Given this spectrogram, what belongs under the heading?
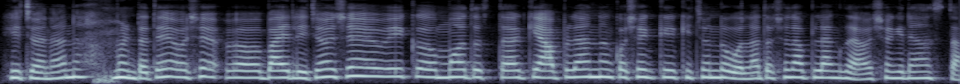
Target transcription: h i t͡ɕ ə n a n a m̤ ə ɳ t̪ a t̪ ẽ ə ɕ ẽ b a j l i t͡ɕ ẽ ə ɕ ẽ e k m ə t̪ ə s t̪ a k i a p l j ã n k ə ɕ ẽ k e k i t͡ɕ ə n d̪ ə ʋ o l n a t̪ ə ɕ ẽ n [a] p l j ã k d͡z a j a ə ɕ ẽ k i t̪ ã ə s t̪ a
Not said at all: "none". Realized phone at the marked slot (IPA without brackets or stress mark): a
